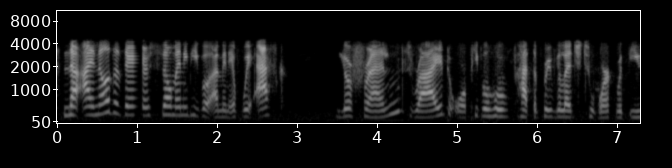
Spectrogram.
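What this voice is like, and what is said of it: Speaks with a noticeable accent. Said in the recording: “I know I have an accent, but I love it.”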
